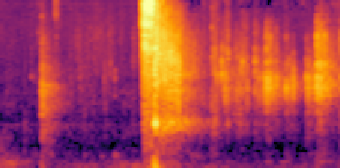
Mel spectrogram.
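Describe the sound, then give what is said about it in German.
A beer bottle cap is pried off using a vitamin pill box instead of a proper bottle opener: a faint scrape, then one sharp metallic pop, followed by a soft, lingering fizz of escaping carbonation. “Oh, ich, ich habe leider keinen richtigen Öffner, deswegen muss ich hier eine, eine, eine Vitamin Vitaminpillenbox nehmen.”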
